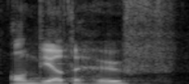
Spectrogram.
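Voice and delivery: usual speaking voice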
